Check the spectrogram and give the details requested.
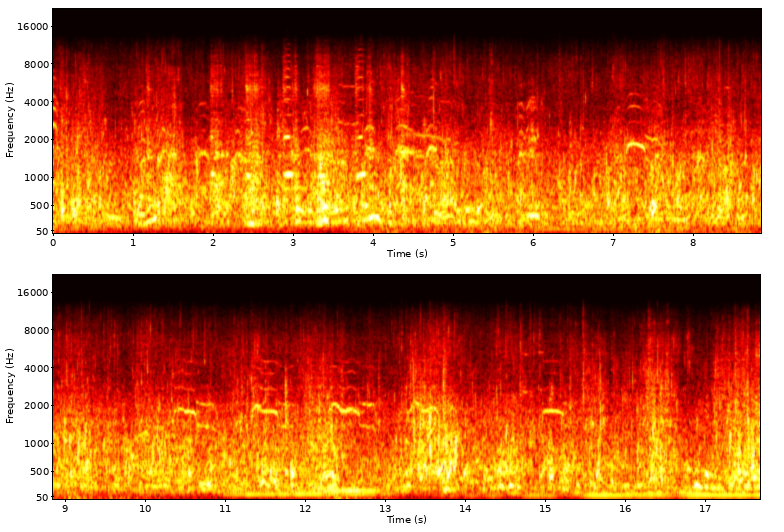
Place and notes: Lithuania, Dusetos, at the lake Sartai
at the lake Sartai, birds fighting for place on abandoned pontoon bridge, the sound of rusty pontoons, some old women chattering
